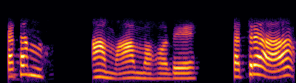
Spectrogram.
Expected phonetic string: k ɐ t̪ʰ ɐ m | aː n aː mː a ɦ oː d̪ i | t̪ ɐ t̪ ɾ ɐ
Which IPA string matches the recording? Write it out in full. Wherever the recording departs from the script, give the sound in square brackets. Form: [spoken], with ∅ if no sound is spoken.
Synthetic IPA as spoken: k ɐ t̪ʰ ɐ m | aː [m] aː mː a ɦ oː d̪ [e] | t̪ ɐ t̪ ɾ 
